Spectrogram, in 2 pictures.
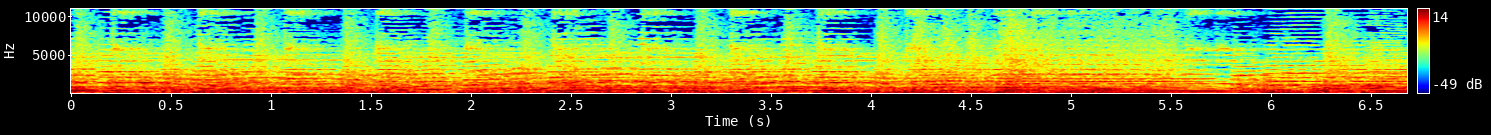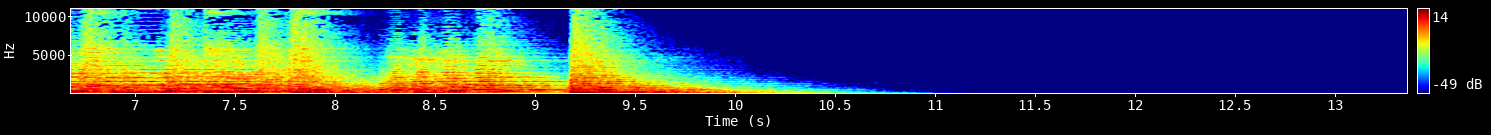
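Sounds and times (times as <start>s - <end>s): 
band playing a tarantella: 0.0s - 10.4s.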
